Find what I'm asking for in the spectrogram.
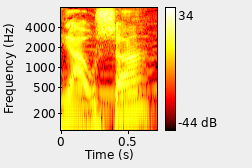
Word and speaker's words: Gausa: arroba David Gausa, G-A-U-S-A.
